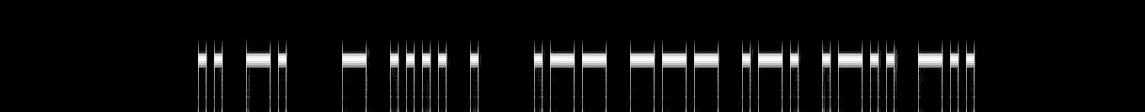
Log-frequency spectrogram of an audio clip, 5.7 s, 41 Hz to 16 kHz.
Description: Morse code, heard as a keyed tone, about 30 wpm, 700 Hz. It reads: IN THE WORLD
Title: Sets of 3 Words 30wpm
